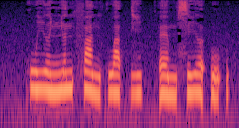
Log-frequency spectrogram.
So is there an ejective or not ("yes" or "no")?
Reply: no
